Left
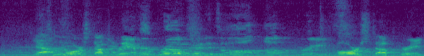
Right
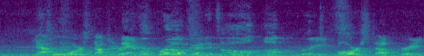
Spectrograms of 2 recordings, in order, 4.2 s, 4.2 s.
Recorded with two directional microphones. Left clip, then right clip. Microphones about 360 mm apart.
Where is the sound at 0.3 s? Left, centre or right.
Left.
